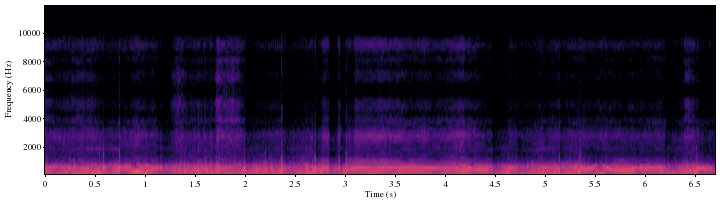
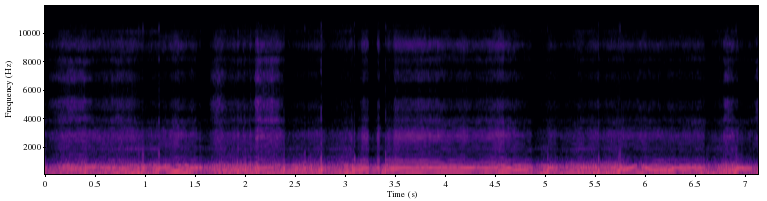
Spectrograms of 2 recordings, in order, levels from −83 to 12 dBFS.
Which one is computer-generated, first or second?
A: second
